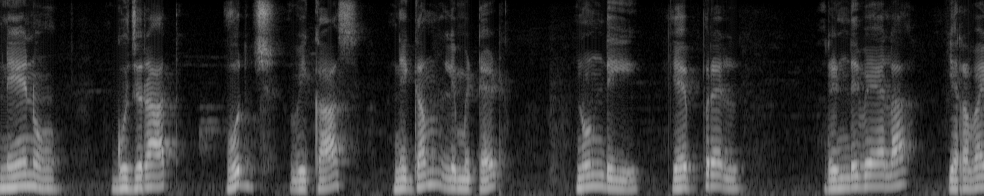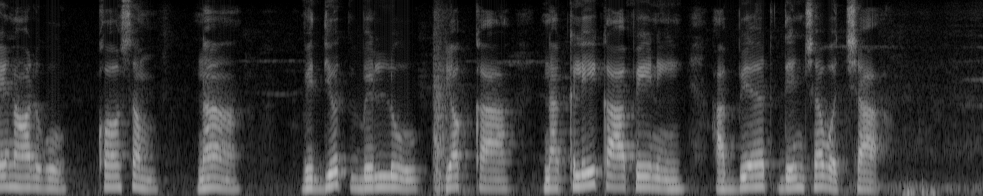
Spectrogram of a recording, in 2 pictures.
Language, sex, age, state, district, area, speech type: Telugu, male, 30-45, Andhra Pradesh, N T Rama Rao, urban, read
